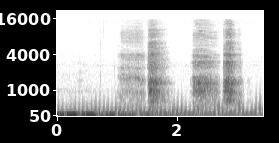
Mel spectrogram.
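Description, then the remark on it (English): Heavy, panicked breathing from a person looking around in panic, with a few sharp, ragged gasps coming in quick succession over a low droning background. No talking. “I'm breathing heavy, looking around in panic.”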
